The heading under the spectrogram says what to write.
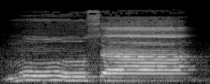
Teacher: یہ واو مدہ ہے، یہ الف مدہ ہے، دونوں کھینچیں گے برابر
